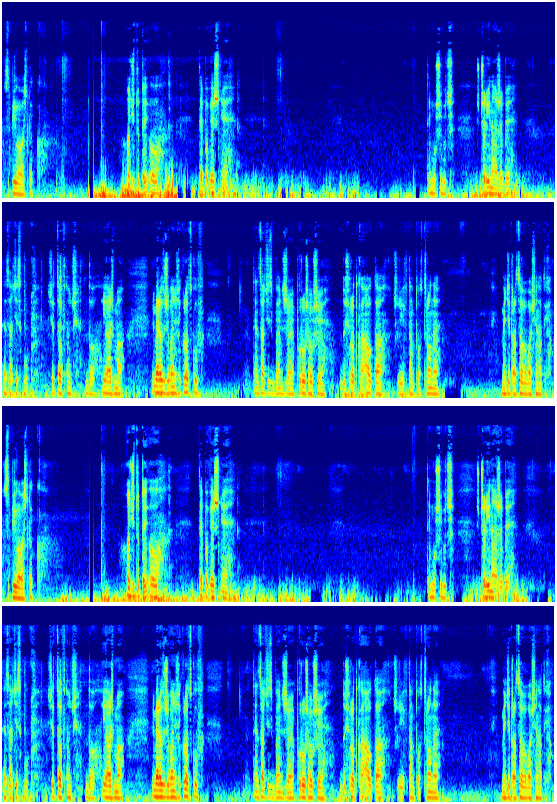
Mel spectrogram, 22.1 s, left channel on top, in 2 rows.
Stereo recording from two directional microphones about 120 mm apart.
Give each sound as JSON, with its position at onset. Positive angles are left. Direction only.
{"t": 0.0, "sound": "speech", "side_deg": -25}
{"t": 2.4, "sound": "speech", "side_deg": -25}
{"t": 8.5, "sound": "speech", "side_deg": -35}
{"t": 16.1, "sound": "speech", "side_deg": -20}
{"t": 21.0, "sound": "speech", "side_deg": -10}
